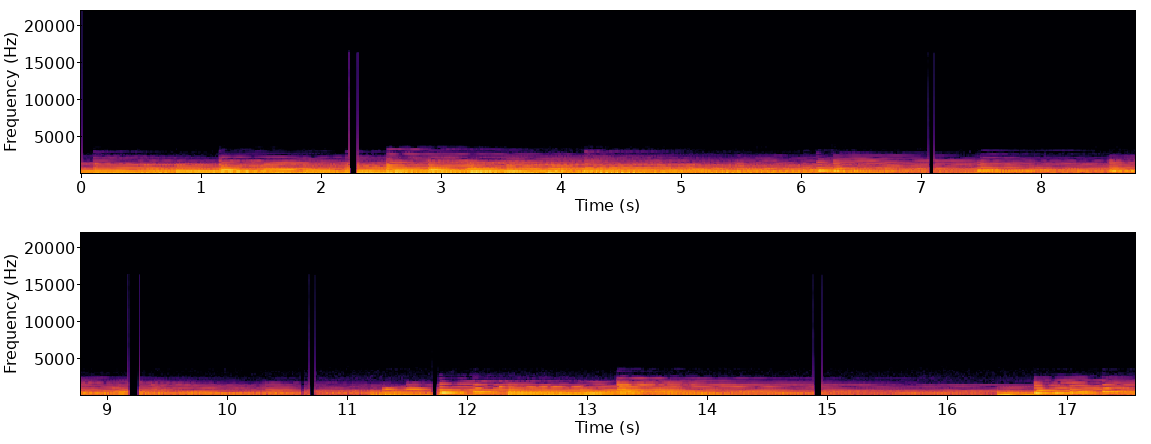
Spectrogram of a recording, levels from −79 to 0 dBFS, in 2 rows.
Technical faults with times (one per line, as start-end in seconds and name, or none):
2.23-2.32 corrupt frame muted
7.06-7.12 corrupt frame muted
9.17-9.28 corrupt frame muted
10.61-10.74 corrupt frame muted
11.70-11.77 corrupt frame muted
14.89-14.97 corrupt frame muted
